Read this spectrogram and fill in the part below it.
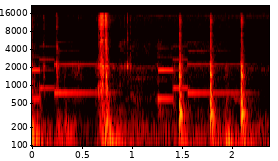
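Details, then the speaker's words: Suspected blend door actuator on a 2012 Mustang GT (S197): sharp plastic clicks about three times a second under the dash while switching between vents, defrost and floor; owner plans to order the gear, not confirmed. "so this sound is actually the blend or the changes between Vince defrost and floor it's got a pump I need to order that gear"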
